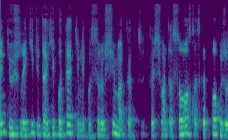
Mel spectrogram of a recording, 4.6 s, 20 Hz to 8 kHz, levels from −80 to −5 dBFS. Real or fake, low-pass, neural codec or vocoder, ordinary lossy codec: fake; 7.2 kHz; autoencoder, 48 kHz, 32 numbers a frame, DAC-VAE, trained on Japanese speech; MP3, 48 kbps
